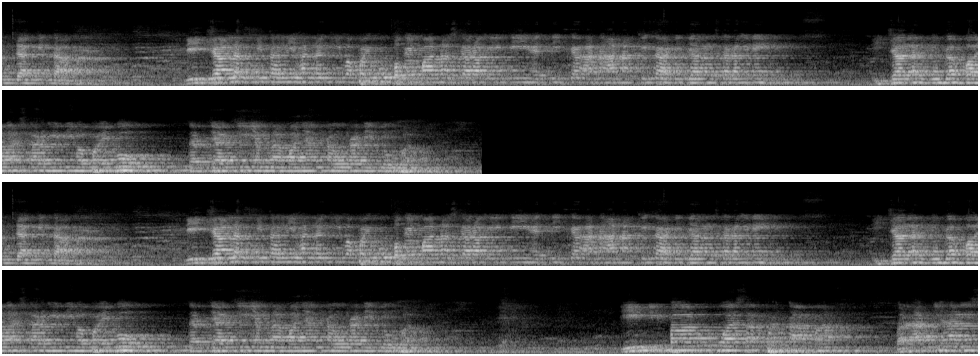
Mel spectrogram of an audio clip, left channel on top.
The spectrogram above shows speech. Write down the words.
muda kita. Di jalan kita lihat lagi Bapak Ibu bagaimana sekarang ini etika anak-anak kita di jalan sekarang ini. Di jalan juga banyak sekarang ini Bapak Ibu terjadi yang namanya tawuran itu Pak. Ini baru puasa pertama, berarti hari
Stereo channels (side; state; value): left; drops out; at 14.6 s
